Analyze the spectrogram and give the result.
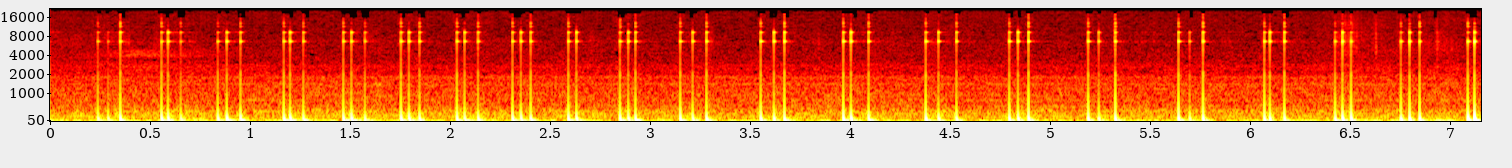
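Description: A glass object is tapped quickly, about 29 soft taps that often fall in pairs or short clusters. Each tap is a short, dull knock with a faint bright click on top and no lingering ring. The tapping is quiet and close, in an uneven rhythm.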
